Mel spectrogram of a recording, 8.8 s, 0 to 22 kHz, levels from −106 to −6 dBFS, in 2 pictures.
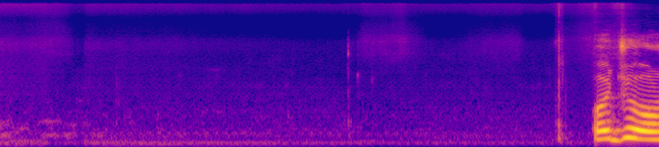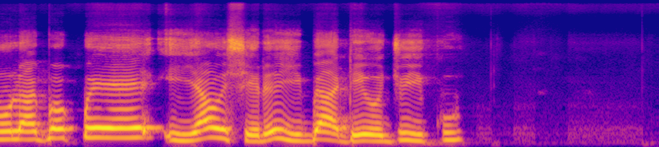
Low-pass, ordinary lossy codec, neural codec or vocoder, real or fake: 19.8 kHz; none; autoencoder, 48 kHz, 128 numbers a frame, DAC-VAE, trained on Japanese speech; fake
